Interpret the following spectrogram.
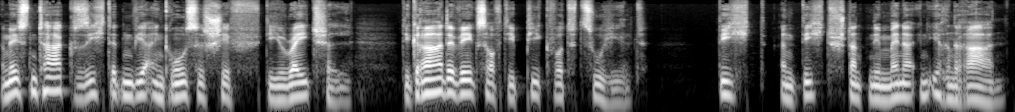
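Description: A man's voice: fairly low pitch, measured pace, no room sound. Dry, close male narrator. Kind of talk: scripted literary narration for a radio drama.

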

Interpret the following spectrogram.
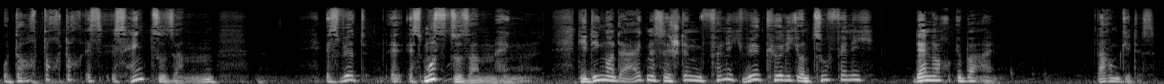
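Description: A man's voice: fairly high pitch, very animated, normal speed, mellow, breathy edge, full character voice. An actor playing a middle-aged husband in a radio play, earnest and eager as he lectures his wife about hidden connections. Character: obsessive husband hunting coincidences.

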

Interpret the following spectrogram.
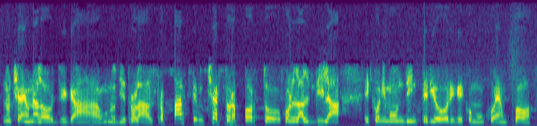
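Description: A woman's voice: low voice, moderate pace, no room sound. A woman, speaking as a theatre-maker being interviewed on radio in a wry, self-ironic, conversational way, on a slightly dull recording. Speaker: playwright and theatre director, interview guest.

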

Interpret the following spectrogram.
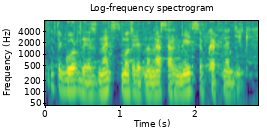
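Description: A man's voice: sits low, flat delivery, brisk, crowd noise, close to an everyday voice. An actor playing a vain, embittered young military cadet in a radio drama, pompous and affected in his declamation. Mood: bitter, self-pitying. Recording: radio play with prominent music behind. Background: music.

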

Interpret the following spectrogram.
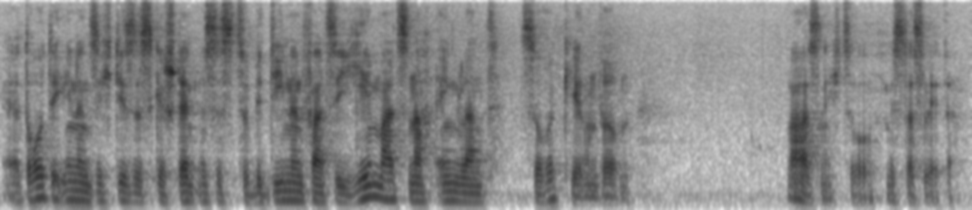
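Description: Give the impression of a composed male detective in a sixties radio crime drama. His voice is fairly low, his formal and exact. He lays out a case methodically, pressing with rhetorical questions. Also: moderate pace, vocal fry, darkish tone. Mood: pressing, accusing. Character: confident male police detective laying out a case, probing and composed. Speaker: actor in a crime radio play. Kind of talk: 1960s German radio drama acting.

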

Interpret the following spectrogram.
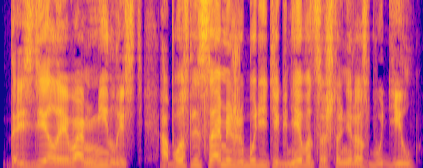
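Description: A man's voice: fairly high pitch, big pitch swings, brisk, fairly bright tone, no echo, voice pushed up. A man performs a grumbling manservant in an audiobook tale. He nags in homely, colloquial phrases, dutiful but exasperated. The delivery moves up and down freely, with a close, dry sound. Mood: pleading. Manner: colloquial, folksy nagging. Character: nagging, grumbling male servant, exasperated yet dutiful.

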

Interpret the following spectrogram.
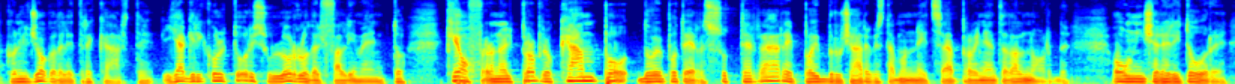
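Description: A man with a southern Italian accent performing a satirical monologue, colloquial and emphatic, with dramatic pauses. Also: fairly low pitch, a little mellow. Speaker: actor-narrator. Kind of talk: satirical theatrical monologue, storytelling.

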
